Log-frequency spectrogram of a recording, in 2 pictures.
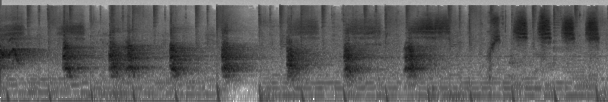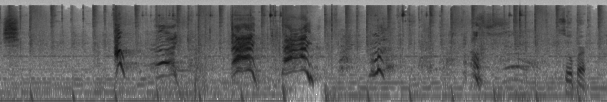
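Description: A little puppy barks and yips in short bursts during a protection dog training session, close and fairly loud, with people talking and calling encouragement over it.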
